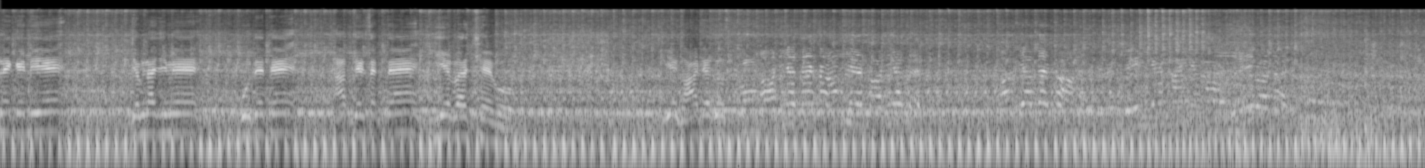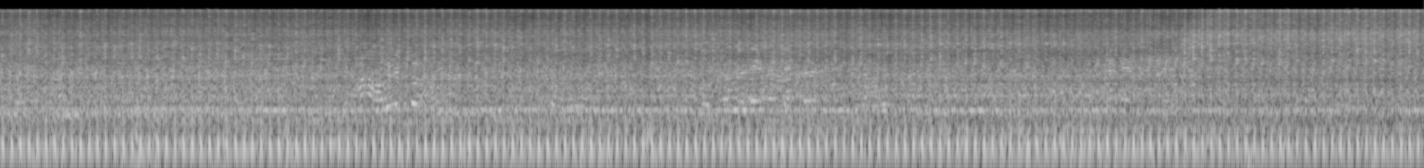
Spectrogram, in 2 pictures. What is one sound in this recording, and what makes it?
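A motorboat engine chugs steadily.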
